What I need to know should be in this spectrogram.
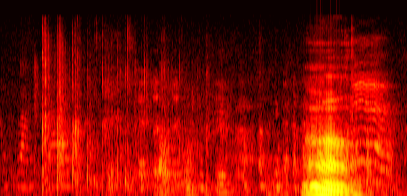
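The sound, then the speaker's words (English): A crowd claps in scattered bursts, mixed with murmuring and laughter, then swells into a loud burst of cheering and shouting near the end, voting by applause for whoever they want to win in a demonstration. “And I want you to clap and shout for whoever you want to win in our little illustration.”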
